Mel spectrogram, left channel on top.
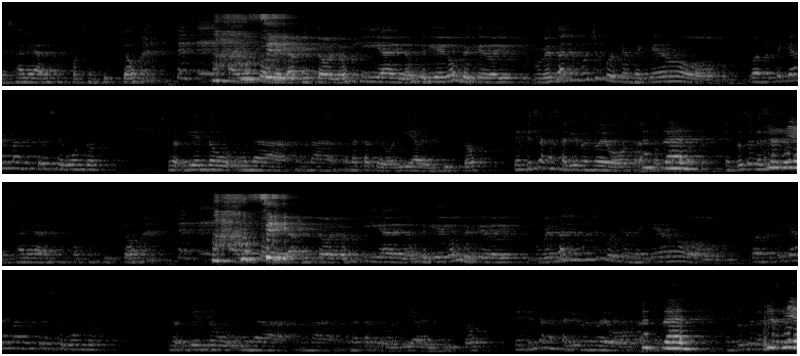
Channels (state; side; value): normal; both; correlation 0.68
